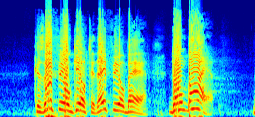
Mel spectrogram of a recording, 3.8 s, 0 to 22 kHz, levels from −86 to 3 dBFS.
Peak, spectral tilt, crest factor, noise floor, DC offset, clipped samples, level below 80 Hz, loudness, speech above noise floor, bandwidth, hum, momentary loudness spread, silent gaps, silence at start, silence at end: 0 dBFS; -3.5 dB/octave; 8 dB; -48 dBFS; under 0.1%; 2%; -28 dBFS; -7 LUFS; 41 dB; over 20 kHz; none; 9 LU; none; 0.5 s; 0 s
